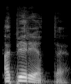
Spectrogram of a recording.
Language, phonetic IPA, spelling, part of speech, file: Russian, [ɐpʲɪˈrʲet(ː)ə], оперетта, noun, Ru-оперетта.ogg
- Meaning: operetta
